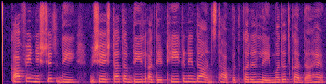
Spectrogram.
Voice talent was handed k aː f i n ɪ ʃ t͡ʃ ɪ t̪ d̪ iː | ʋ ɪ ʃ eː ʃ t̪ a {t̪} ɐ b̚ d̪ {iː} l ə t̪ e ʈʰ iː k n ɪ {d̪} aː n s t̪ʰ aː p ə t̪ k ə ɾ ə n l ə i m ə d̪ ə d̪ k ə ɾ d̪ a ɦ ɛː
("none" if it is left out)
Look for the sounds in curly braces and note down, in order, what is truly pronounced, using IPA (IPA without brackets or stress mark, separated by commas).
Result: t̪, iː, d̪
